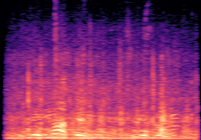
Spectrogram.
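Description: Outdoor street ambience: faint, indistinct voices of several passers-by talking over a steady background hiss.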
